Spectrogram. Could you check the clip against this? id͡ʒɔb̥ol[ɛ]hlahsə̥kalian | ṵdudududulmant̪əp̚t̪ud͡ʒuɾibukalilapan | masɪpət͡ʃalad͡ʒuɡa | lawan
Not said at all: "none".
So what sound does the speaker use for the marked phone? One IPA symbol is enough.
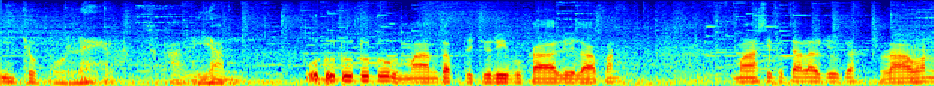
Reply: ɛ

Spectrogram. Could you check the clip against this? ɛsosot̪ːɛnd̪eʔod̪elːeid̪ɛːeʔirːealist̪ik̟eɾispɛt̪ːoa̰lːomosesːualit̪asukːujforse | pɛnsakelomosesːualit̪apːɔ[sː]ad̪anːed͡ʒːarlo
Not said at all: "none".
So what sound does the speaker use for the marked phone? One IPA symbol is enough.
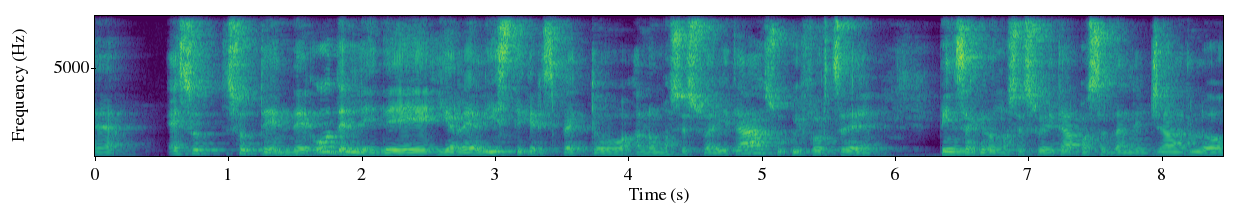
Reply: sː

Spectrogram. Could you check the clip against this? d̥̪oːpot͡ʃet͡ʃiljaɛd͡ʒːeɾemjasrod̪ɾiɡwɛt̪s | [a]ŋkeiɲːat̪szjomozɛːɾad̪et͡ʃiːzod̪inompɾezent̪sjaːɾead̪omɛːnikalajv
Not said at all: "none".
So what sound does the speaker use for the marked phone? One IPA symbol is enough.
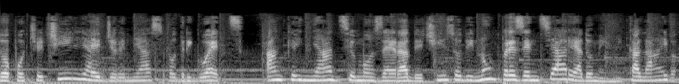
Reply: a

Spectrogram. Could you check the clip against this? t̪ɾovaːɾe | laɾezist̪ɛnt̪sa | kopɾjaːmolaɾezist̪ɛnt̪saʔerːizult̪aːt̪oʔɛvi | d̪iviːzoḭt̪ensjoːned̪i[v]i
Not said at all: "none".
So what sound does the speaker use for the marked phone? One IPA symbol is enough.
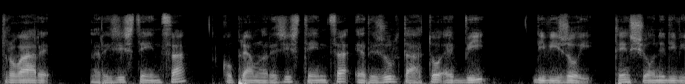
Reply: v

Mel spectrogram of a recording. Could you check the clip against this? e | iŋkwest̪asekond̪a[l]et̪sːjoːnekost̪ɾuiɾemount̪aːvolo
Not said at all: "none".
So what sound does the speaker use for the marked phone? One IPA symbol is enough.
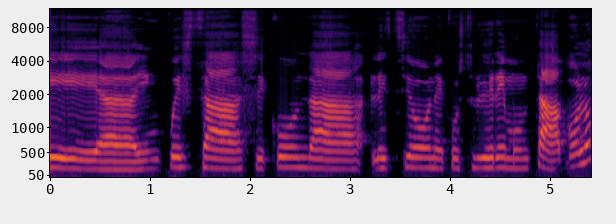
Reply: l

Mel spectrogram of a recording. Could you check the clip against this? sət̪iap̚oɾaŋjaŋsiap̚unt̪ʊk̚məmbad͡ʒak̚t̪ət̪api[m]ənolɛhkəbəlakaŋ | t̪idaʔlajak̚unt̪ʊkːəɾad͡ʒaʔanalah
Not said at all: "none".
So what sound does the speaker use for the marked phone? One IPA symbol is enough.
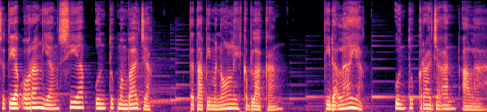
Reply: m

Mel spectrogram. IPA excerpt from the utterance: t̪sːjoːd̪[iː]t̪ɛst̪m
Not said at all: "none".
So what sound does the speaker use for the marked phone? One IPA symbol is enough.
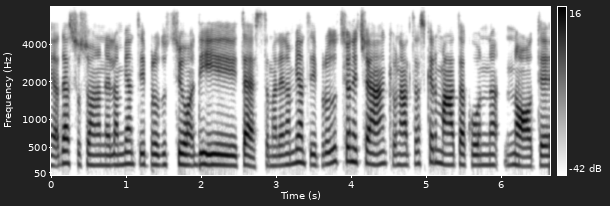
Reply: i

